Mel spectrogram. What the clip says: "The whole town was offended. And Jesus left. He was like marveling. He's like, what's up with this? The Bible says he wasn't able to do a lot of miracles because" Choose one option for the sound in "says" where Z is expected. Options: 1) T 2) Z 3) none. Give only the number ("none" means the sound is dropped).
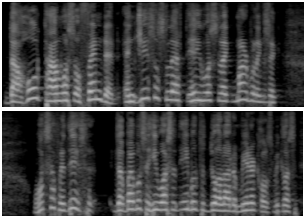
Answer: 3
